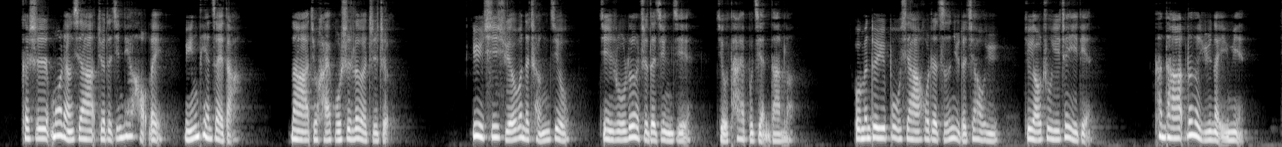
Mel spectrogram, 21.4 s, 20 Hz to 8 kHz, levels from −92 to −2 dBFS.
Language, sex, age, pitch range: Chinese, female, 30-49, 155-200 Hz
